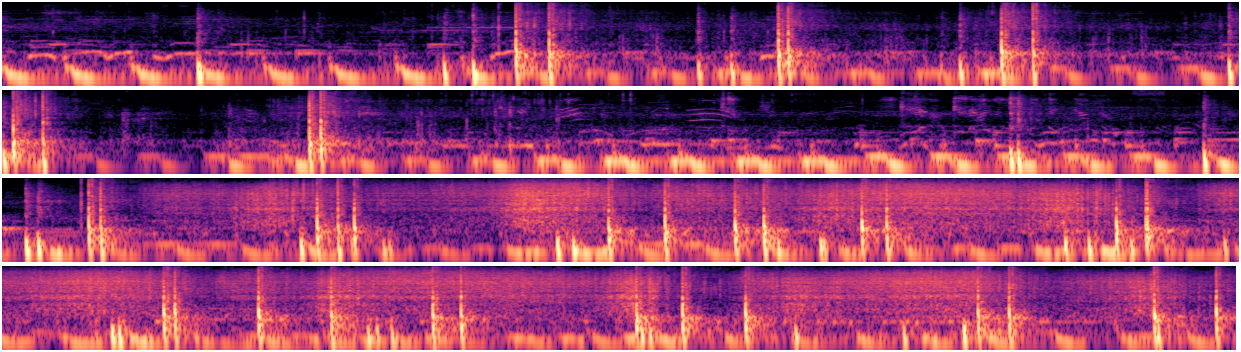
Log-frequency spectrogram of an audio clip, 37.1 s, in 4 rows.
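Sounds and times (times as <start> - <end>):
rumble and hiss: 0.0 - 37.0
fireworks bangs: 3.2 - 8.4, 9.2 - 10.1, 11.4 - 12.5, 18.3 - 37.0.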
